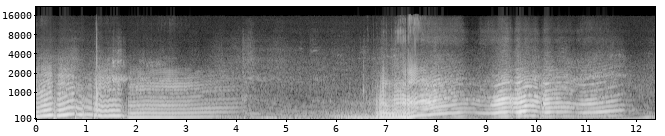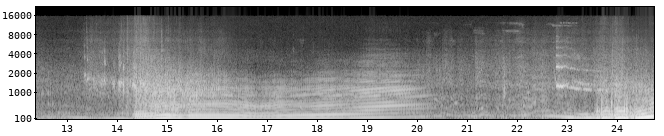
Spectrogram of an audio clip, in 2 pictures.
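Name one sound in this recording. A rally car engine revs hard and roars past, shifting gears.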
